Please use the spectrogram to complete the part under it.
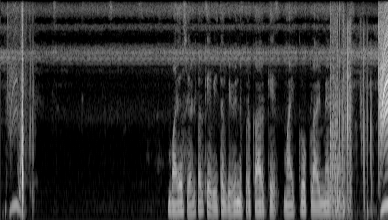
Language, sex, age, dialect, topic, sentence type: Hindi, male, 18-24, Kanauji Braj Bhasha, agriculture, statement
